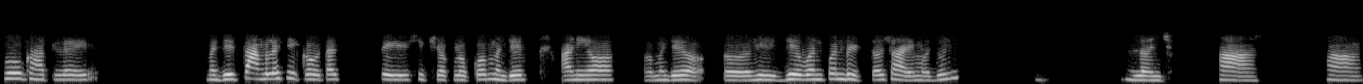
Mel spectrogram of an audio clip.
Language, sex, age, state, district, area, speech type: Marathi, female, 18-30, Maharashtra, Solapur, urban, conversation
